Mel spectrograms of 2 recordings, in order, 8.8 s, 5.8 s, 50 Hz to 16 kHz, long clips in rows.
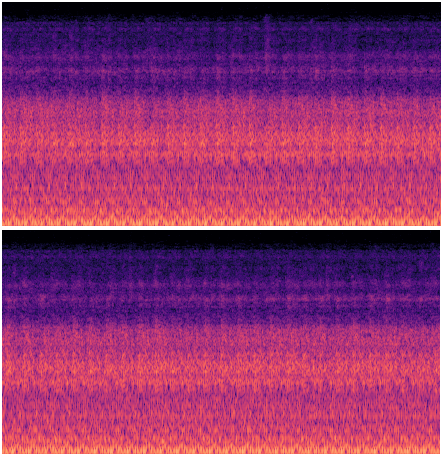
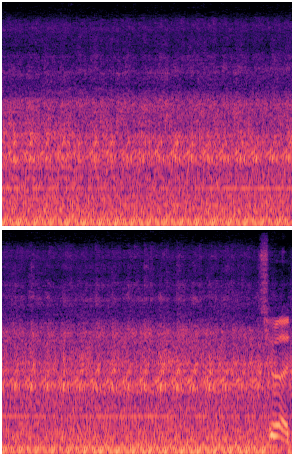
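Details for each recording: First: Duramax LBZ diesel on first start after rebuild with 60% over injectors and a CP3 high-flow kit: loud, even idle clatter with a steady pulse about three per second, no misfire heard; check engine light on at startup. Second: Duramax LBZ diesel after 60% over injectors, modded CP3 high-flow kit and fuel system rebuild: it fires into a steady low, even rumble without stumbling.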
